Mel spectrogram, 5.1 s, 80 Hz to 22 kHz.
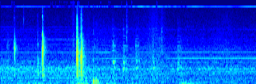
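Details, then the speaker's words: Tandy 1000HX with a modified standard replacement floppy drive reading the directory and running check disk: quiet irregular ticks and short buzzing seeks; drive reads smoothly, healthy. "I hear it doing stuff. Clicky, clicky, click. Yes, it's working."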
